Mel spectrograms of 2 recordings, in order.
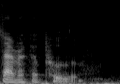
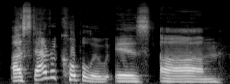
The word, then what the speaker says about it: Stavrakopoulou: And also, it's pronounced Stavrokopoulou. Okay. Now that would be difficult to pronounce if you didn't know how to do it. Which you didn't. Stavrokopoulou is wow.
